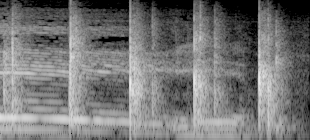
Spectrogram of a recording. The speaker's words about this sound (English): Yeah, I'll give it some applauso. Como se dice applause? Applauso.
